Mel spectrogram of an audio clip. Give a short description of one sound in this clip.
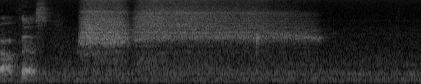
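A young man inhales with a long hiss.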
